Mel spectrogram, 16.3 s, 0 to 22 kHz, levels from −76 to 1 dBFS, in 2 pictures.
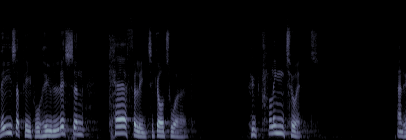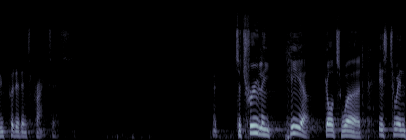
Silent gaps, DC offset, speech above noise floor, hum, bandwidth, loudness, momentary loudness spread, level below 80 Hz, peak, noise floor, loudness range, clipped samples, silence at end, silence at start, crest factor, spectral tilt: none; under 0.1%; 52 dB; none; 15.5 kHz; -34 LUFS; 20 LU; -72 dBFS; -14 dBFS; -85 dBFS; 13 LU; under 0.1%; 0 s; 0 s; 22 dB; -5.5 dB/octave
